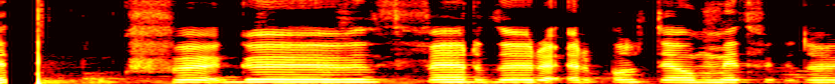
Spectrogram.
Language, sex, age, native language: Icelandic, male, 12, Icelandic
